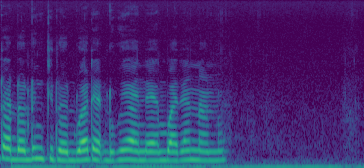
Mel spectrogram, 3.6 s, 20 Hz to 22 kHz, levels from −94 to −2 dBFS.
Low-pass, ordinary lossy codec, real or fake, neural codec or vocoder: none; none; real; none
